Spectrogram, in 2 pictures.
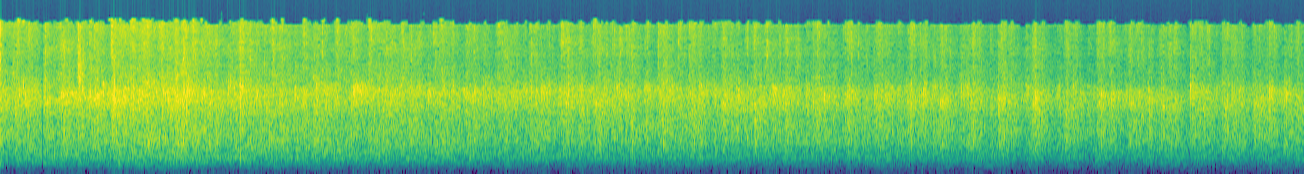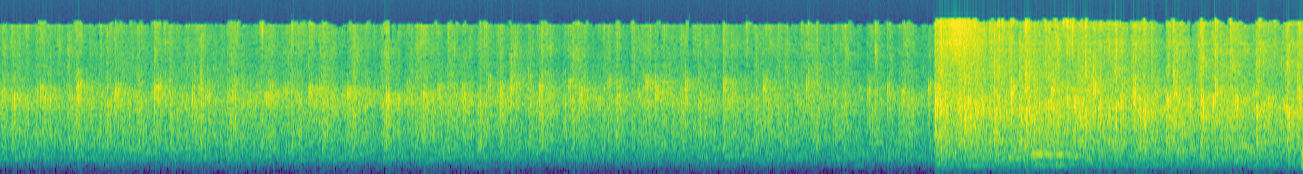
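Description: Sustained applause from a chamber full of legislators clapping at the end of a speech. It goes on steadily throughout and jumps suddenly louder near the end.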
